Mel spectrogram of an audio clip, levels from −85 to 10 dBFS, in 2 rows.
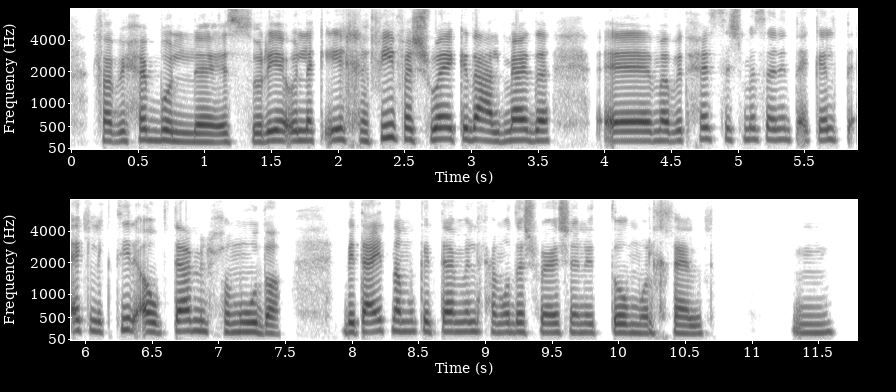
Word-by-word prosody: فبيحبوا 210 +2 0
ال 185 -2 -1
السورية، 180 +3 +2
يقول 210 +1 +2
لك 210 - -1
إيه 225 +1 +3
خفيفة 235 +5 0
شوية 235 +1 +3
كده 235 0 +3
على 200 -3 +2
المعدة، 210 0 +3 0.4
آآ، 200 0 +5
ما 205 0 +2
بتحسش 230 +3 -5
مثلًا 235 -1 -3
إن - - -4
أنت 225 - -10
أكلت 220 +1 -4
أكْل 225 -2 -2
كتير 245 +4 -3
أو 205 -1 +5
بتعمل 220 +3 +1
حموضة، 195 -4 0 0.4
بتاعتنا 205 +3 +2
ممكن 210 -1 -4
تعمل 210 0 0
حموضة 195 0 -2
شوية 190 0 -2
عشان 190 0 -2
التوم 185 0 -2
والخل. 175 -1 -2 0.7
إمم. 185 +2 -7
205 Hz, 165 wpm, -23 LUFS, 190-220 Hz, 0.7 s, آآ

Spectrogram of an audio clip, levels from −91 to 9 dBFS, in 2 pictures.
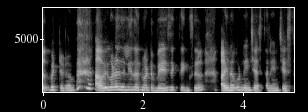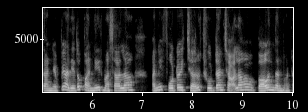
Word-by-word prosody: పెద్దగా - - -2
పెట్టడం 210 -5 -2 0.5
అవి 215 +2 +6
కూడా 265 +2 +4
తెలీదన్నమాట. 240 -3 -2 0.2
Basic 225 +3 0
things. 210 0 -4 0.5
అయినా 220 +1 +5
కూడా, 240 - -1
నేను 210 0 0
చేస్తా, 210 +1 -2
నేను 195 +1 -3
చేస్తా 190 +1 -4
అని 190 -1 -3
చెప్పి 175 - -10
అదేదో 210 +6 0
పనీర్ 215 +1 -1
మసాలా 205 +3 0 0.5
అని 240 +7 -2
ఫొటో 210 +3 +2
ఇచ్చారు. 225 -2 -1
చూడడానికి 225 +3 0
చాలా 235 +1 +1 0.4
బాగుందనమాట. 200 -4 +1
215 Hz, 145 wpm, -22 LUFS, 200-235 Hz, 0.5 s, అవి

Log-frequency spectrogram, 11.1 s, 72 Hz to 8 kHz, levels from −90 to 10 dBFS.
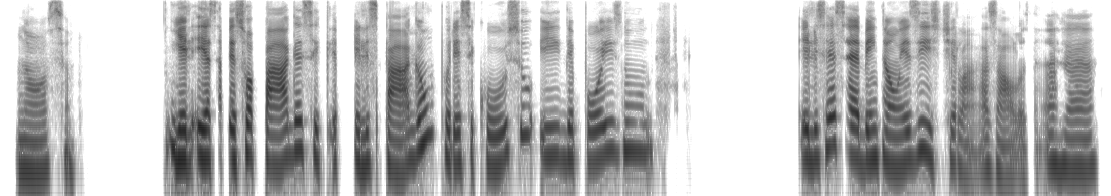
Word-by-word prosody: Nossa! 135 0 -5 1.0
E 175 - +7
ele 175 - +6
e 185 - +10
essa 175 - +1
pessoa 180 +3 +4
paga 165 +8 +4
se 190 -3 -3
q 155 -1 -8 0.2
eles 160 -1 0
pagam 165 - +2
por 175 -4 -2
esse 160 0 -1
curso 185 - -3
e 185 +1 -3
depois 180 +3 -2
num 210 -1 -4 1.5
Eles 175 -1 +1
recebem 195 -8 +3
então, 160 -4 -1
existe 170 0 -2
lá 135 -5 -9
as 145 0 -8
aulas, 65 - -7
né. - - -22
Aham. 145 -1 -4
170 Hz, 140 wpm, -17 LUFS, 150-190 Hz, 1.5 s, e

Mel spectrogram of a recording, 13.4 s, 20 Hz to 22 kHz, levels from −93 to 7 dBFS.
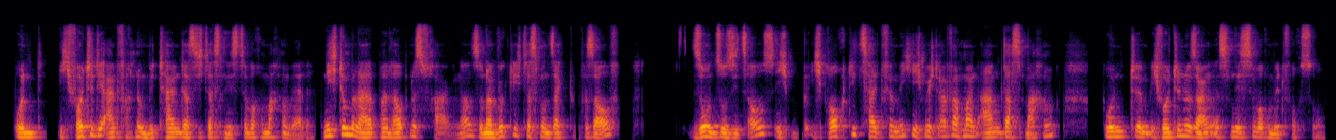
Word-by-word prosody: Und 120 -1 +5 0.2
ich - - -6
wollte 140 +6 +5
dir 175 +1 +2
einfach 125 0 -5
nur 130 -2 +2
mitteilen, 120 +3 0
dass 115 -1 +1
ich - - -4
das 125 -1 -3
nächste 105 +3 -4
Woche 120 0 -4
machen 125 +1 -3
werde“. - - -9
Nicht 160 +5 +1
um 190 -1 +8
Erl 120 -1 +3
Erlaubnis 125 +3 0
fragen, 80 - -11
ne? 150 +7 -4
Sondern 120 -5 +5
wirklich, 140 +6 -2
dass 145 - -2
man 125 -3 +1
sagt: 115 0 -2
„Du - - -25
pass - - -4
auf, - - +1 0.7
so 135 +6 +6
und 130 -4 +5
so 120 - +2
sieht's 110 -1 -2
aus. 205 +2 -2
Ich 110 - -7
ich 120 - -5
brauche 145 +2 +1
die 195 - -5
Zeit 140 -8 -1
für 150 - -6
mich. 150 +3 -5
Ich - - -4
möchte 140 -1 -4
einfach 155 +3 -2
mal 155 - +2
'n 145 - -3
Abend 120 +2 -2
das 135 - 0
machen. 110 +10 -6 0.5
Und, 135 +1 +3
ähm, 125 - +4
ich - - -5
wollte 120 +5 +3
dir - - -1
nur 145 -2 +2
sagen, 120 0 +2
es 130 - 0
ist 135 - -9
nächste 130 +1 0
Woche 130 -3 0
Mittwoch“ 105 0 -5
so. - - -9
125 Hz, 275 wpm, -23 LUFS, 120-140 Hz, 0.7 s, um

